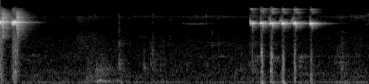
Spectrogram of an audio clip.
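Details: Philippine hanging parrot lure call: a sharp, piercing note at the start, followed after two seconds by a rapid series of six high, clipped notes.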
